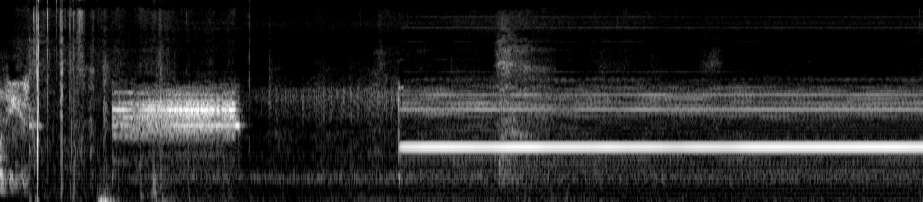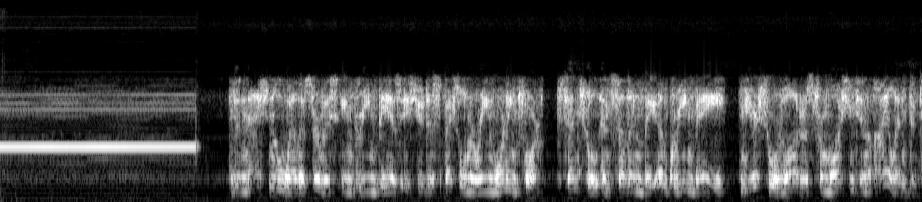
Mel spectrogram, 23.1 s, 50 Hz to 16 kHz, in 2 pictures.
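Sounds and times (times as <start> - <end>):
faint radio hiss: 0.0 - 5.0, 14.2 - 23.0
steady alarm beep: 1.3 - 3.0, 5.0 - 14.0.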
